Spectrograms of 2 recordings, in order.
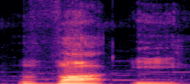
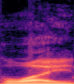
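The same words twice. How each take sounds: First: The middle consonant is a V sound. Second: The middle consonant is a W sound. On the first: This is the original correct form. "the correct pronunciation of Hawaii is actually Hawaii, uh, Hawaii, with a V" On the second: This is the everyday easier form. "but we just call it Hawaii now. It's it's easier to pronounce"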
